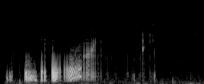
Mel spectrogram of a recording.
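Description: A loud gurgling, rumbling growl rising in pitch, then small bubbling pops; ordinary stomach growling from gas and fluid moving through the gut.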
